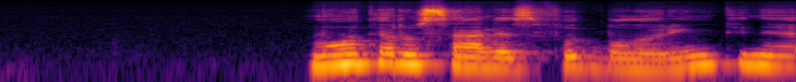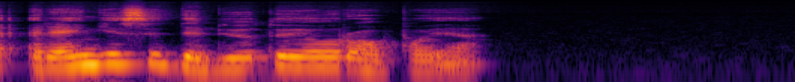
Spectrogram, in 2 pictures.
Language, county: Lithuanian, Alytus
